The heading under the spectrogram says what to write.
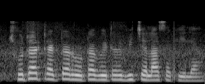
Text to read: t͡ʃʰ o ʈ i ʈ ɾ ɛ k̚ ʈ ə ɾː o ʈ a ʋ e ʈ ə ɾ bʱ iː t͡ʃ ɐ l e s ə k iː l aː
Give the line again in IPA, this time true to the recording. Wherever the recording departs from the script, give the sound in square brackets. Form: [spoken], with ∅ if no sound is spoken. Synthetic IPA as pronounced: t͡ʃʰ o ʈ [a] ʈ ɾ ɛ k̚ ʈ ə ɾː o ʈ a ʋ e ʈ ə ɾ bʱ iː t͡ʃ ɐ l [a] s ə k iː l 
